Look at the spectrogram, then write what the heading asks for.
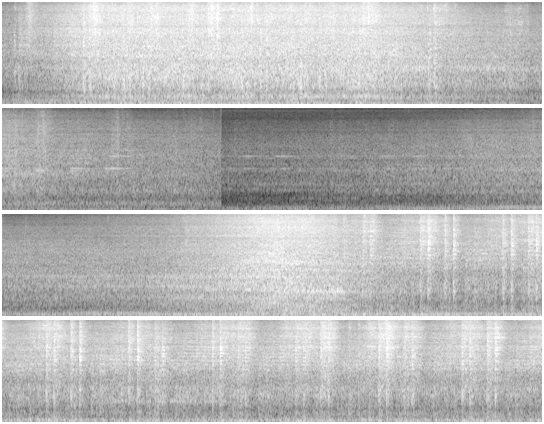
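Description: An express passenger train rushes past at speed and fades. Then a long container freight train approaches and passes close by, its wheels clattering rhythmically over the rail joints.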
